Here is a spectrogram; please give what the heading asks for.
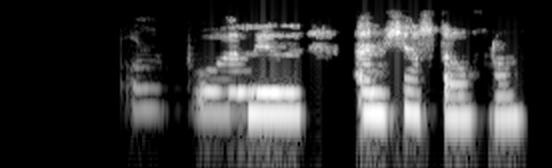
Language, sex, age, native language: Icelandic, male, 40-49, Icelandic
